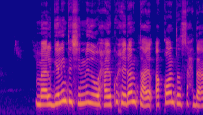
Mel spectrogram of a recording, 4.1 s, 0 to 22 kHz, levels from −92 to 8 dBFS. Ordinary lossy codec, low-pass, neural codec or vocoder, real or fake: none; none; none; real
